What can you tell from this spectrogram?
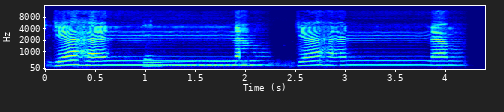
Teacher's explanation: Kemudian ro-nya juga biro, birabbihim. Nunnya tahan, dia ada gunnah asliyah.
